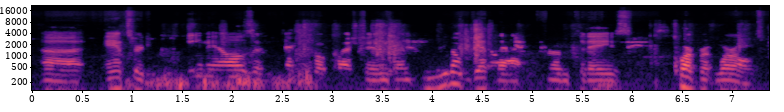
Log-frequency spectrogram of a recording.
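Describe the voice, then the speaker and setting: A man giving a casual testimonial as a livestream guest, over a noisy recording with clicks. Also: mid-range voice.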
